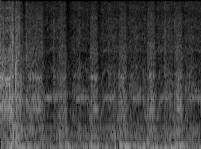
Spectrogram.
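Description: A printer runs with a steady mechanical whir, pulsing in a quick, regular rhythm of soft thuds and a high, thin whine throughout.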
